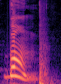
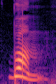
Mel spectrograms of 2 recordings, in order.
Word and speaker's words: bomb: The B is a silent letter, and as such, the three words should be pronounced as womb, tomb, and bomb.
